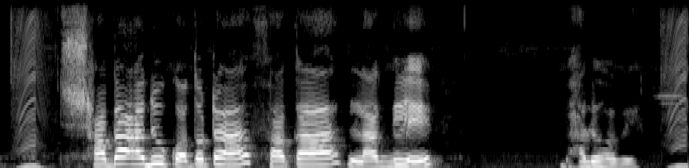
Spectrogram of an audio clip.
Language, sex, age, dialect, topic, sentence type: Bengali, female, 18-24, Rajbangshi, agriculture, question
